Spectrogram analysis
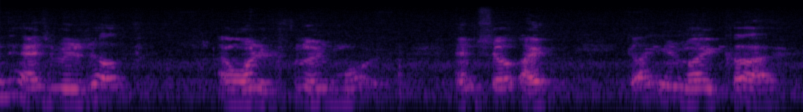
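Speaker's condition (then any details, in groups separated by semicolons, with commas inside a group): Cerebral palsy; from birth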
